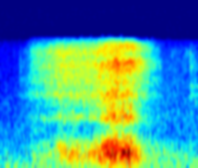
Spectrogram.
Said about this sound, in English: Let's do some breathing. Ready? Breathe in.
